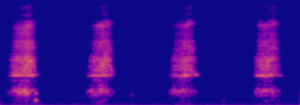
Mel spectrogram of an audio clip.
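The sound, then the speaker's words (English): Four sharp, rhythmic inhales drawn through pursed lips, like sucking a thick milkshake through a straw, in a yogic breathing exercise for pranic energy; each is a hissy, airy draw, evenly spaced, with quiet pauses between. “the breath is going to be this rhythmic inhale through pursed lips. So kind of like you're sucking in a thick milkshake through your straw. So that breath will sound like this.”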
